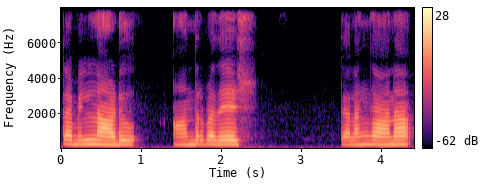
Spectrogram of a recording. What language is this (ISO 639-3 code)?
tel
